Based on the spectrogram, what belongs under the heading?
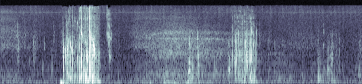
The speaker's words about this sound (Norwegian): Du slurper.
